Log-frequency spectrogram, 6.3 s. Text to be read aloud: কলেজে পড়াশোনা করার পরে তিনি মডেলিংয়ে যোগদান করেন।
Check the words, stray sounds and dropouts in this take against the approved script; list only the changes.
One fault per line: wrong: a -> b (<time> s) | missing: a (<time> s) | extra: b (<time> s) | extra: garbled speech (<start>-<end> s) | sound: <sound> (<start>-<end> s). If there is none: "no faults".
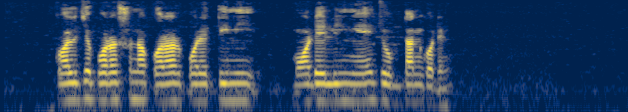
no faults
